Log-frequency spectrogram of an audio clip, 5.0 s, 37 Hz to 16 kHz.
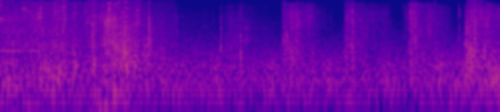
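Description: Horse hooves clip-clop in Red Dead Redemption 2, a series of uneven hoof strikes in short bursts with brief gaps, fairly close and moderately loud, with no voices.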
